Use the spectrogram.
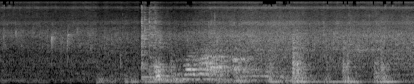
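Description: Capsicum, ginger, garlic and onion are sautéed for fried rice. A quiet pan suddenly bursts into loud sizzling as they go in, then keeps frying with occasional stirring scrapes.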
